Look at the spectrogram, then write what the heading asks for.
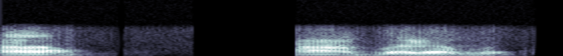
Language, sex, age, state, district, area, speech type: Gujarati, male, 18-30, Gujarat, Surat, urban, conversation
